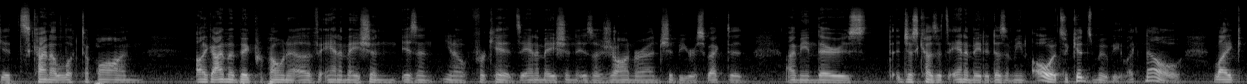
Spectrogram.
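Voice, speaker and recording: A man's voice: fairly low pitch, a little hiss or hum. A man speaking as a voice actor in a casual interview, in an earnest, rambling way.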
